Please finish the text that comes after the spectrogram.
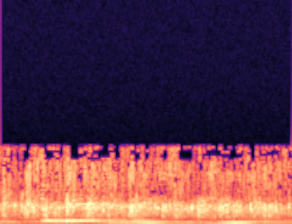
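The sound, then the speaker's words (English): A large crowd at a worship gathering claps steadily and continuously as families come forward, a dense wash of applause with a few sustained musical tones faintly underneath, no voices standing out. “Please keep clapping as they come.”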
